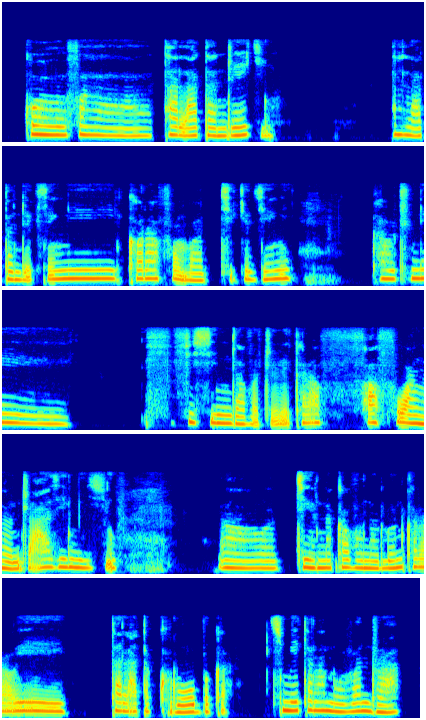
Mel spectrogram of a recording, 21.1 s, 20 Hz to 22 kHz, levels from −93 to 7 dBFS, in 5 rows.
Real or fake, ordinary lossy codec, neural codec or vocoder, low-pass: real; none; none; 7.2 kHz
